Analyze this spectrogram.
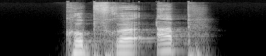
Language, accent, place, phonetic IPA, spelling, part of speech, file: German, Germany, Berlin, [ˌkʊp͡fʁə ˈap], kupfre ab, verb, De-kupfre ab.ogg
- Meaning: inflection of abkupfern: 1. first-person singular present 2. first/third-person singular subjunctive I 3. singular imperative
